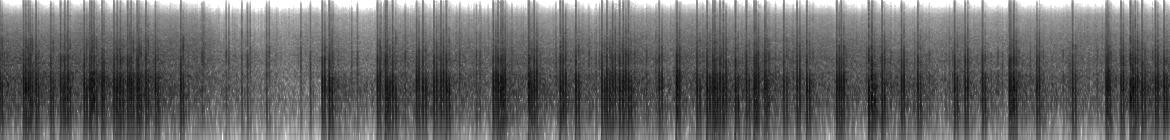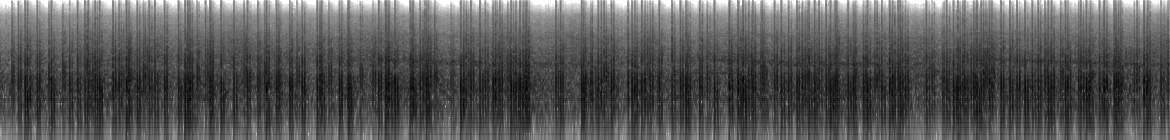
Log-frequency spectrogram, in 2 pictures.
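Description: Fireworks display: a dense, rapid string of sharp bangs from bursting shells and effects, thinning briefly a couple of seconds in and then building to an almost continuous barrage from about halfway on.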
